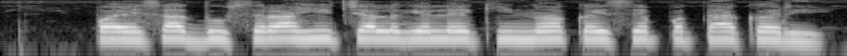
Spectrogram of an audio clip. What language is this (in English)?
Magahi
